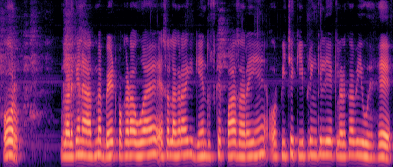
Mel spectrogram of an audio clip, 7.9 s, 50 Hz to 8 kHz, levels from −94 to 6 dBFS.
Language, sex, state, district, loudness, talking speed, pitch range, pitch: Hindi, male, Uttar Pradesh, Hamirpur, -17 LUFS, 220 wpm, 185-200 Hz, 195 Hz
